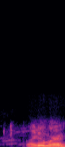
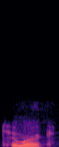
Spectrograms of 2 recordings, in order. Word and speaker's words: turmeric: it's a spice man maybe I'm not pronouncing it right no tumor or t tumeric man turmeric turmeric oh tum turmeric powder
